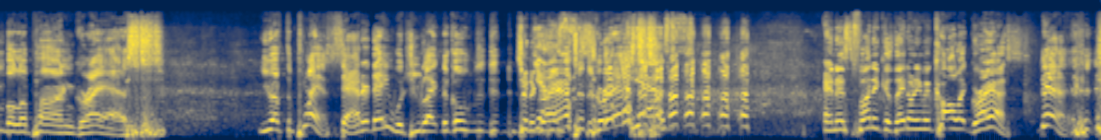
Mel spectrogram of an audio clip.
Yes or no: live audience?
yes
